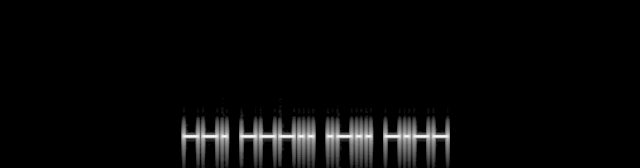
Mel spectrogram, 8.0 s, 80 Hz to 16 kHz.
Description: Morse code, heard as a keyed tone, about 19 wpm, 700 Hz. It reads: G8LY
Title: DXCC-100 Call Signs - 4 Characters - Repeated 3x - 20wpm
